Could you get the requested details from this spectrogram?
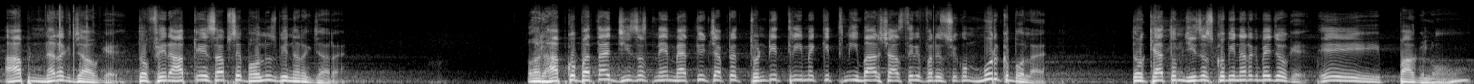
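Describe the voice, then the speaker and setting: A man, a pastor teaching live from the Bible in an animated way, stopping his reader and quizzing the audience. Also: high voice, moderate pace. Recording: long hall reverb.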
